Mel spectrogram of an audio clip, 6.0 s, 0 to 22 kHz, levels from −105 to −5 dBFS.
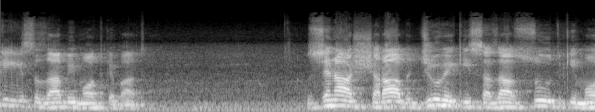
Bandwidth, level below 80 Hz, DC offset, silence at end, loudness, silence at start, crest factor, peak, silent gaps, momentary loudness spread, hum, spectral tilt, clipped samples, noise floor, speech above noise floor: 11 kHz; -44 dBFS; under 0.1%; 0 s; -18 LUFS; 0 s; 18 dB; -2 dBFS; none; 11 LU; none; -6.5 dB/octave; under 0.1%; -40 dBFS; 23 dB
